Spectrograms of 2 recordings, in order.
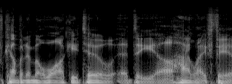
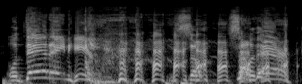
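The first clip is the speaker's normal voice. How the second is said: high defiant laughing retort; childish high-pitched comeback; defiant mock whine; 13 semitones higher than usual.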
